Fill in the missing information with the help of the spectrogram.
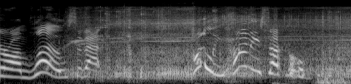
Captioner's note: egg beater zooms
